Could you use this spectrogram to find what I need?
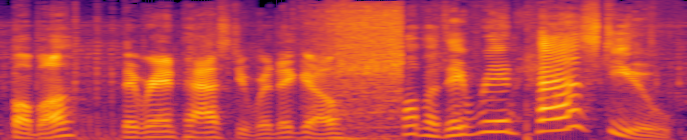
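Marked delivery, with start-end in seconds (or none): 2.0-3.4 high, exasperated cry to a teammate. Real, not acted. Gamer to teammate who missed them, exasperated. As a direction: pitch leaps up in disbelief.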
